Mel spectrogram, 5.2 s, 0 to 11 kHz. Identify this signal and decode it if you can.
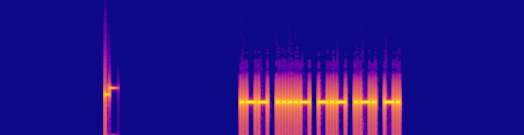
Morse code, heard as a keyed tone, about 40 wpm, 700 Hz. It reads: W4KRN
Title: NA SOTA Chaser Callsigns 40wpm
